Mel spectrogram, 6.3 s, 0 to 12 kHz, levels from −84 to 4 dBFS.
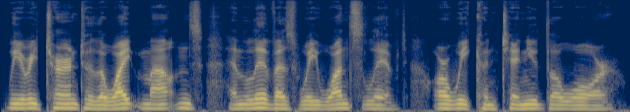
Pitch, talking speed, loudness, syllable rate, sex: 120 Hz, 160 wpm, -19 LUFS, 4.1 syllables/s, male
